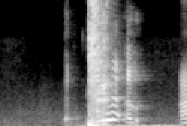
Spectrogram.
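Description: A single sharp, explosive sneeze with a brief inhaled lead-in, followed by a short voiced trailing sound.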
